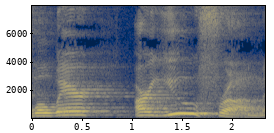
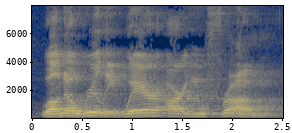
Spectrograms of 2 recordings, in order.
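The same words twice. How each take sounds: First: Retold retort, slow and high on YOU; pointed comeback. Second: Retold insistent questioning, WHERE leaned on; pressing question. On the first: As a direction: stress on YOU, pitched high and drawn out. Speaker turns the question back. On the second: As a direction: stress on WHERE, higher and drawn out. Neighbor presses his question, retold.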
